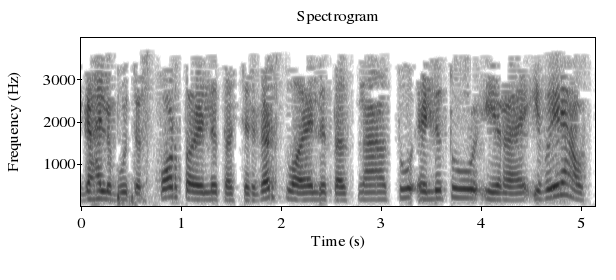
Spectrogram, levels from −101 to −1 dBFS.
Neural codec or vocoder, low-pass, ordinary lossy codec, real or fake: vocoder, 24 kHz, 100 mel bands, Vocos; 3.6 kHz; MP3, 16 kbps; fake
